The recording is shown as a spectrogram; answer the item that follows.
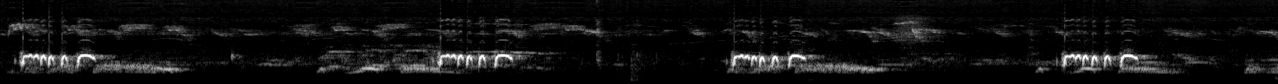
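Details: Song of a kept zebra dove. A phrase of rapid, clipped stuttering notes slides into deeper rolling coos and repeats about every two and a half seconds, four times. Faint high chirping from other birds runs behind it.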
